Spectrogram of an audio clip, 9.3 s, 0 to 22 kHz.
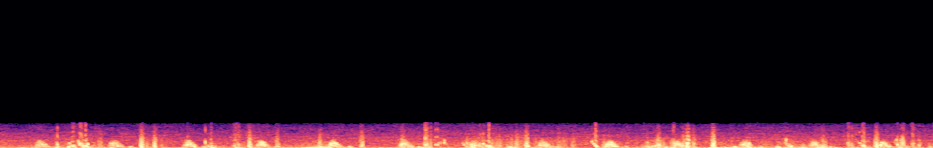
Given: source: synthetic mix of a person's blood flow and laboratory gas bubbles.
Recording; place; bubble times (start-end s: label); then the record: Doppler ultrasound of blood flow; subclavian vein
0.54-0.61 s: bubbles
0.65-0.95 s: bubbles
1.83-1.99 s: bubbles
2.01-2.42 s: bubbles
4.16-4.51 s: bubbles
4.60-4.96 s: bubbles
5.23-5.60 s: bubbles
5.89-6.04 s: bubbles
6.43-6.77 s: bubbles
7.45-7.54 s: bubbles
7.81-8.05 s: bubbles
8.20-8.29 s: bubbles
8.45-8.70 s: bubbles
8.91-9.22 s: bubbles
9.27-9.34 s: bubbles
From the record:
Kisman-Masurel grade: 232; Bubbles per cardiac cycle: several, 3 to 8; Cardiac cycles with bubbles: 50 to 99%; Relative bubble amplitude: moderate (0.250 to 0.450); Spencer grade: 3 (all of the cardiac periods contain showers or single bubble signals, but not dominating or overriding the cardiac motion signals); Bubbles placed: anywhere in the cardiac cycle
